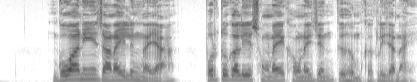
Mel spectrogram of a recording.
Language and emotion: Bodo, neutral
